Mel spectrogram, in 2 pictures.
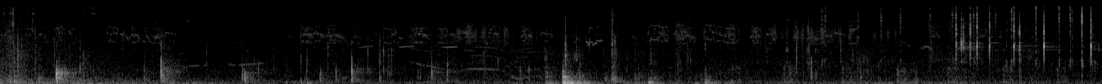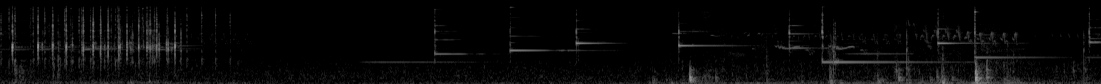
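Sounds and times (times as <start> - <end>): faint bird chirps: 0.1 - 22.0
pull-string toy ratcheting clicks: 9.5 - 13.4.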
